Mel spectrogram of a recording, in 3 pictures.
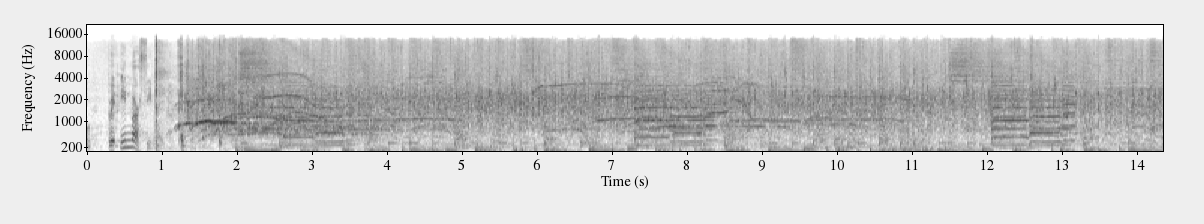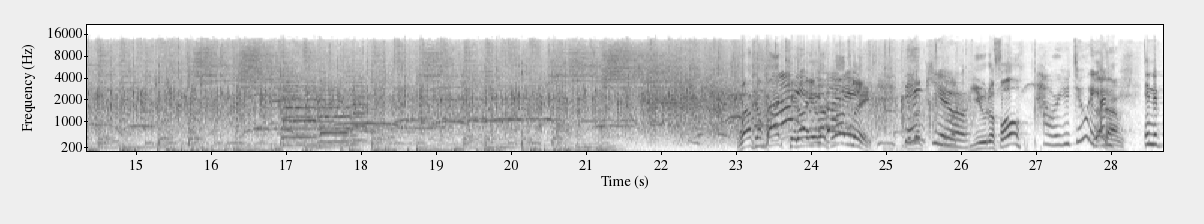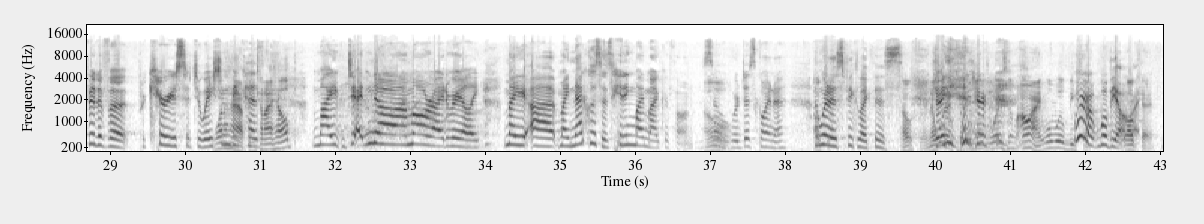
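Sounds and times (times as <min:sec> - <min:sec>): audience applause: 0:01.2 - 0:26.7
band playing upbeat tune with brass: 0:02.0 - 0:26.2.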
